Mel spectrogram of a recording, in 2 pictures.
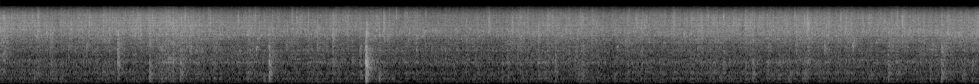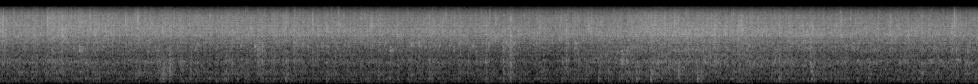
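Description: Pork chops sizzling steadily as they fry in hot vegetable shortening in a frying pan, a loud, even hiss. There are a few light knocks, the sharpest about four seconds in.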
